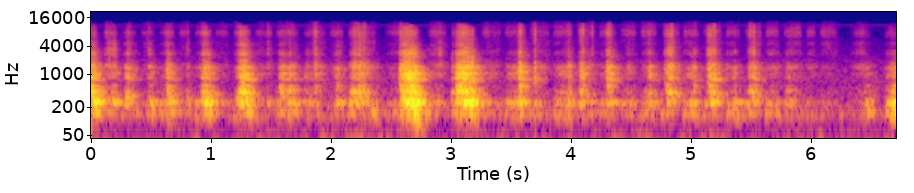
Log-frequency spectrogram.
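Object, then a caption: Scratch art paper sheet scraped with a wooden stylus. A wooden stylus scrapes the black coating off the left edge of a flat scratch art paper sheet in repeated rubbing strokes. About seventeen soft, dry scratches are heard at an uneven pace, mostly midrange with a faint tonal edge, with two louder strokes near the middle before the rubbing fades quieter.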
